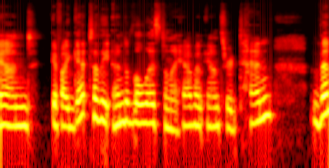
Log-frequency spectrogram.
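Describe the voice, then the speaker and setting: The recording is very clean, with a silent background. A woman with a fairly high pitch and a dark, mellow tone speaks at a fairly quick pace. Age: 60s. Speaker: beauty YouTuber. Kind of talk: casual talk to camera.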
